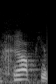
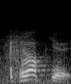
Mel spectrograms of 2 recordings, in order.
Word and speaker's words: grapje: Een grapje maken. Een grap? Grapje. G-R-A-P-G-E. Grapje? Grapje. Grapje. Grapje. Is grapje. Een A. Grapje.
